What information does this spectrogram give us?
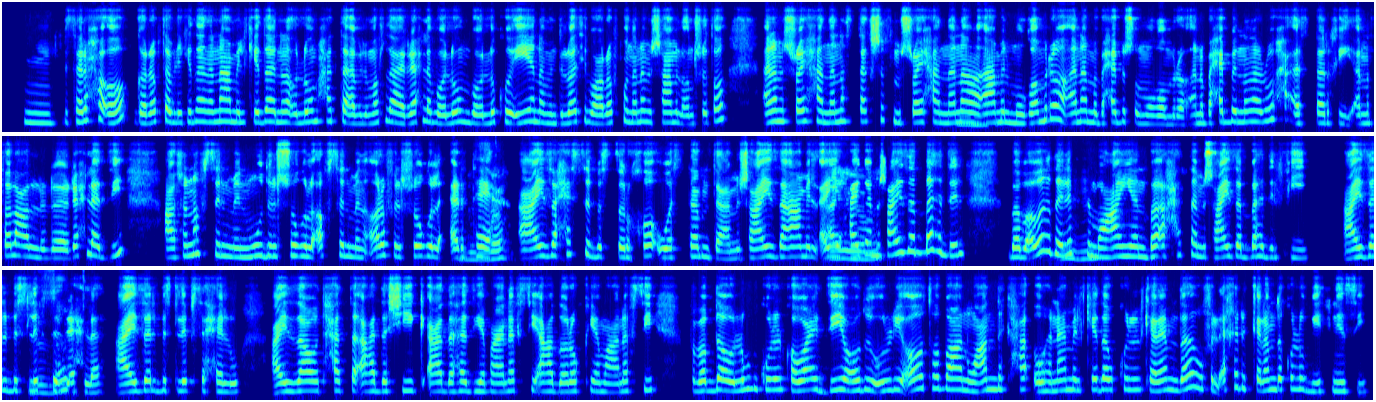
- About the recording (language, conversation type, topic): Arabic, advice, إزاي أنظم أجازة مريحة من غير ما أتعب؟
- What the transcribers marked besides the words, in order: in English: "Mood"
